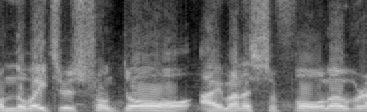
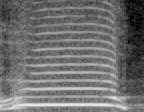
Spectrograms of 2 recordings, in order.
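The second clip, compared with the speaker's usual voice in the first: excited whoop; 8 dB louder than usual. Real, not acted. Toasting the Underberg off.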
